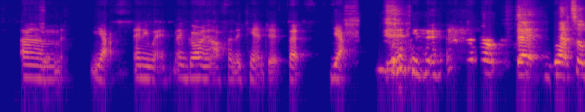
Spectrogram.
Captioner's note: laughs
